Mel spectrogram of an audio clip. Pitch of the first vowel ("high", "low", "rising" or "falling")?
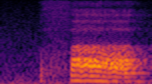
low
